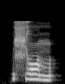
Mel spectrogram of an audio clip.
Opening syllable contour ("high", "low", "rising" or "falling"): falling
